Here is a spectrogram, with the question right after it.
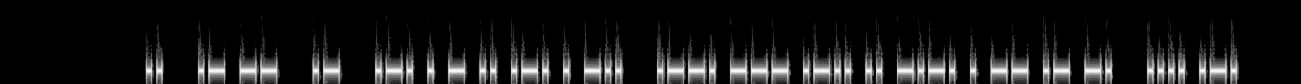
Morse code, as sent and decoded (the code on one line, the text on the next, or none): .. / .- -- / .- / .-. - .. .-. -.. / .--. --- .-.. .. -.-. -- .- -. / .... .-.
I AM A RETIRED POLICEMAN HR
